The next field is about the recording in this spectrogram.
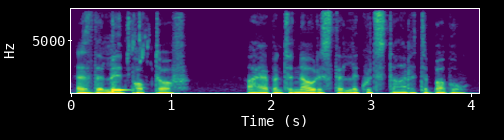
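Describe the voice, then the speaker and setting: A man playing a battered, weary human in a dark fantasy audio drama, wry and fatalistic as he tells his story. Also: low voice, moderate pace, slight background noise, close to an everyday voice. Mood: hushed recounting.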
